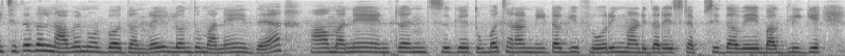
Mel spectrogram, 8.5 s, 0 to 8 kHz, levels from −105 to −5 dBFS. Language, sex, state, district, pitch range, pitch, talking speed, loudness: Kannada, female, Karnataka, Bellary, 215-235 Hz, 225 Hz, 135 wpm, -34 LUFS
